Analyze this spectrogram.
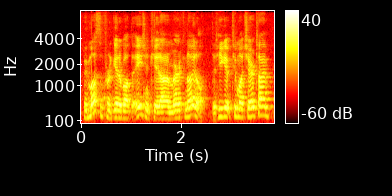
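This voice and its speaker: A man's voice: fairly high pitch, fast. A man delivering a scripted parody newscast as a mock-serious news anchor. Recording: roomy echo, distant mic.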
